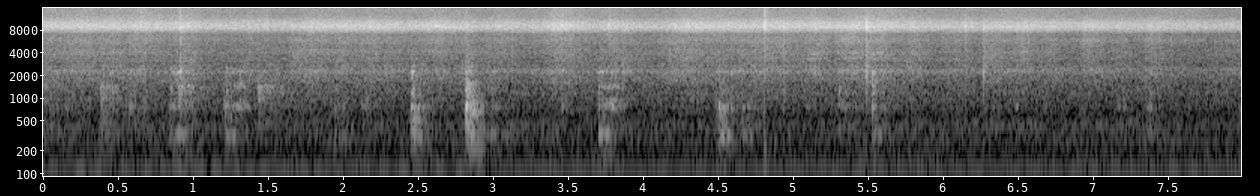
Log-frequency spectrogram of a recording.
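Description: Food frying in a pan sizzles with a soft, steady hiss while a spoon stirs it in intermittent scraping strokes, fairly quiet and close, with one brief knock midway.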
